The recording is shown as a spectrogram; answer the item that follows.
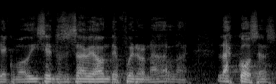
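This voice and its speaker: Noticeable background noise sits under talking that runs at a fairly quick clip. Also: man. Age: 70s. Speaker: advertising copywriter presenting a novel. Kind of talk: book launch presentation speech.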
